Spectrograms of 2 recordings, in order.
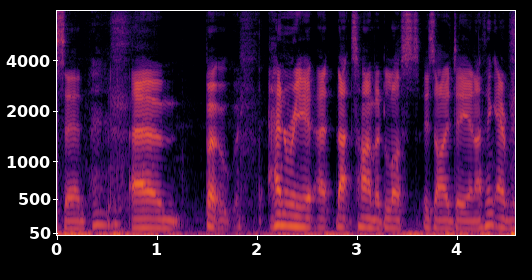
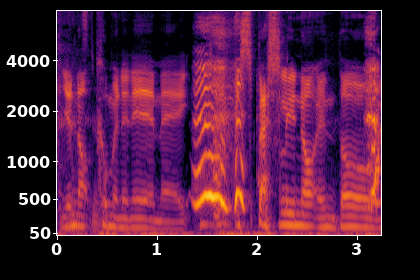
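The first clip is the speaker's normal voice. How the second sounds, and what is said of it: Tough northeastern English accent. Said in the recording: “Remarkably good northeastern accent ... I just went for a tough accent.”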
